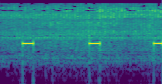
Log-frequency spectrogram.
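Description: Old-film countdown leader sound effect: two short, high, steady beeps a second apart over a continuous crackly film hiss.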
